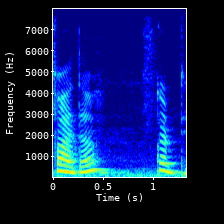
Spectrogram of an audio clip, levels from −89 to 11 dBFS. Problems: background sounds at intervals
